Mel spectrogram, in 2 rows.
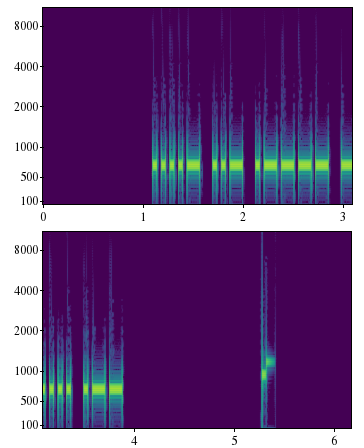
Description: Morse code, heard as a keyed tone, about 28 wpm, 700 Hz. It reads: 4U1BW
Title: Five Challenging Letter-Number Combinations 28wpm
